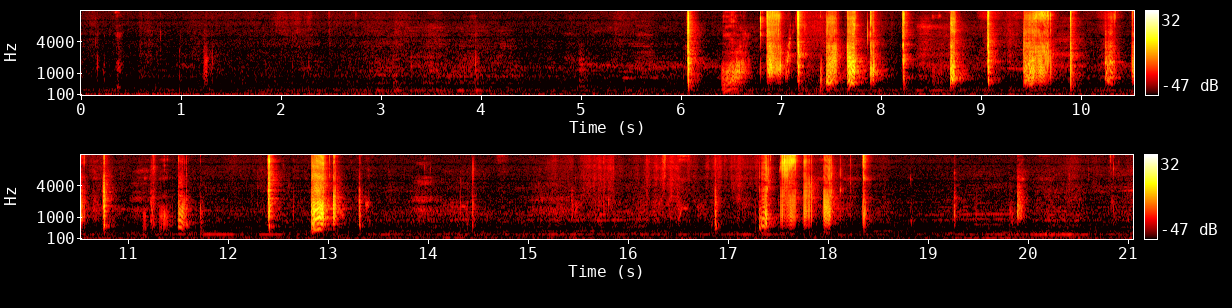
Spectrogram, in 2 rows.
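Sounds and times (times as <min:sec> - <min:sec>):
person making mouth noises: 0:06.0 - 0:11.7, 0:17.3 - 0:18.5.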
